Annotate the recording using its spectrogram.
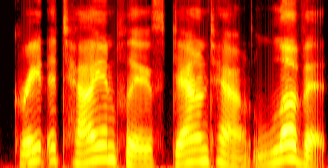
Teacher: the likely emphasis would fall on great Italian place, maybe downtown, and think you'll love it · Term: word emphasis or stress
